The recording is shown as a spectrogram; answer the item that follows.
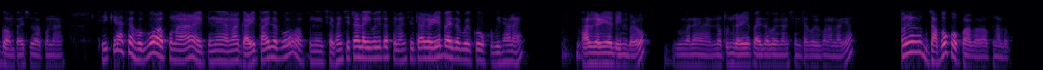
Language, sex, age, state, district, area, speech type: Assamese, male, 30-45, Assam, Nagaon, rural, conversation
